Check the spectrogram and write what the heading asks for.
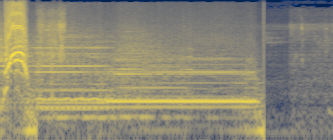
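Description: A woman's short scream that rises and falls, over a loud, sustained droning music chord. The chord cuts off suddenly about three seconds in, leaving only faint outdoor background.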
